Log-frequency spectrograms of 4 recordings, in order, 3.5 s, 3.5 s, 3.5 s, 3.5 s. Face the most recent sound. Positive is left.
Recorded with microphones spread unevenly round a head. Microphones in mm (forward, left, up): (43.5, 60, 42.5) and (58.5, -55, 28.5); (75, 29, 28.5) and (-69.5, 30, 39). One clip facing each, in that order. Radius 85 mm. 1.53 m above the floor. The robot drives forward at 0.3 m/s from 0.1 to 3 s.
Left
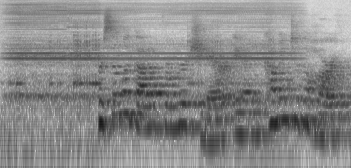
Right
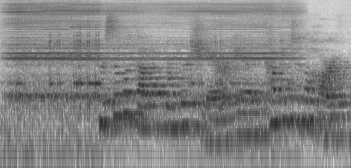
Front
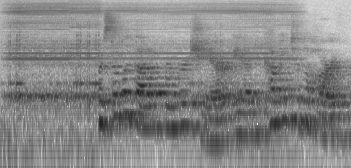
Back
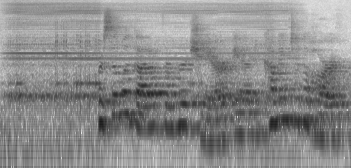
turn(degrees=145)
